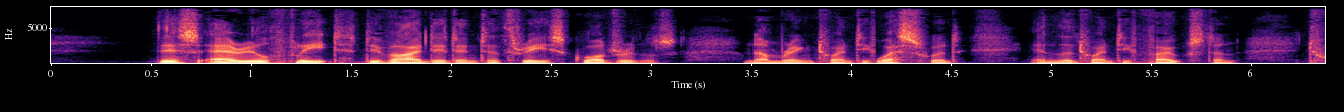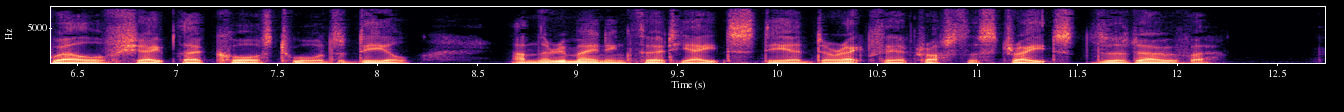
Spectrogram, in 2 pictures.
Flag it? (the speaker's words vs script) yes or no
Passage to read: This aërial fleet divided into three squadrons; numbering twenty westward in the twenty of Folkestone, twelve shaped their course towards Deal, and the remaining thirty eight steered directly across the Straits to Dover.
no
